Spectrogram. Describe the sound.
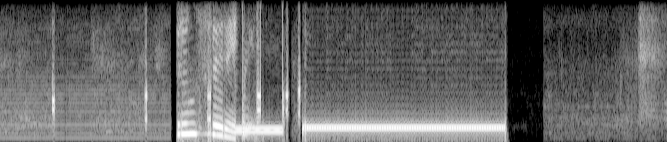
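Telephone tones sound as a call is transferred at a bank correspondent credit company. A short run of shifting, gliding beeps leads into a loud, steady, buzzy tone lasting about two seconds, which cuts off into near silence.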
